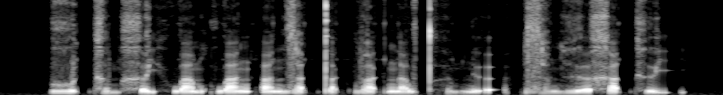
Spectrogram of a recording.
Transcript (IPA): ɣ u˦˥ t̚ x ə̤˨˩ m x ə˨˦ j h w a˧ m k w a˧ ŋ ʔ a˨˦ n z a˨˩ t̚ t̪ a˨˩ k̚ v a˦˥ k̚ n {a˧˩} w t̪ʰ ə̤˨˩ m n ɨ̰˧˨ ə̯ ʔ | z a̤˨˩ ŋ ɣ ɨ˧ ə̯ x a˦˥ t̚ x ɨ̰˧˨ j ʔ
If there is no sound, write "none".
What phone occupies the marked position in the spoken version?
a˧˩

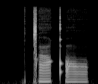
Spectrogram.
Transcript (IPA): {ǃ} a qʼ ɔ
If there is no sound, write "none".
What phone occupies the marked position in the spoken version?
ǀ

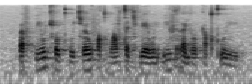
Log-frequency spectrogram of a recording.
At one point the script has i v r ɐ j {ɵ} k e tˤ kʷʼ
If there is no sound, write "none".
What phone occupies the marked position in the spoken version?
o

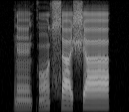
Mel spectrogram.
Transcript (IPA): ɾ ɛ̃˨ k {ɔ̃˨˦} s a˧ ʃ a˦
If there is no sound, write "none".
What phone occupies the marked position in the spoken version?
ɔ̃˨˦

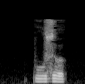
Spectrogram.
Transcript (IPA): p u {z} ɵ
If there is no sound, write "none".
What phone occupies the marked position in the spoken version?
z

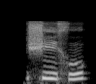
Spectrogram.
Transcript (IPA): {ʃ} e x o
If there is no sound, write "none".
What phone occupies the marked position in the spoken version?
ʃ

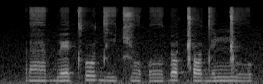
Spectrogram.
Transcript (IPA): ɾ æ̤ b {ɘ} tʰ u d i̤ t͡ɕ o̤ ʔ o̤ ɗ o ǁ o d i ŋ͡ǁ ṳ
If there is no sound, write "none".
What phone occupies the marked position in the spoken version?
e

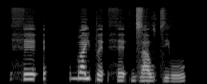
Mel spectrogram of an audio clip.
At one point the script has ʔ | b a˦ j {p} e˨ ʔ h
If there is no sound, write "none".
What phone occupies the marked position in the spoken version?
p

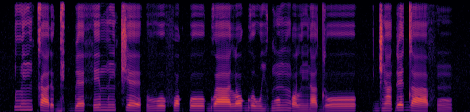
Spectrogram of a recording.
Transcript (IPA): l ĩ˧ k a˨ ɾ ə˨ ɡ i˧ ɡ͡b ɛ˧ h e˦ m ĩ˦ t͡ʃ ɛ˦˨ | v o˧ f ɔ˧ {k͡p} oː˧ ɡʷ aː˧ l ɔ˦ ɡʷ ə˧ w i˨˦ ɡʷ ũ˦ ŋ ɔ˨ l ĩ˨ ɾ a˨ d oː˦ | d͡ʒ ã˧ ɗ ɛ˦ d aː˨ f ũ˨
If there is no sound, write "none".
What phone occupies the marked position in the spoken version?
k͡p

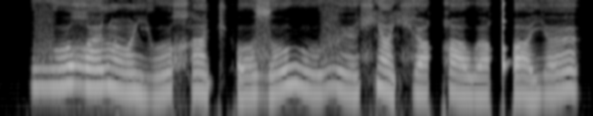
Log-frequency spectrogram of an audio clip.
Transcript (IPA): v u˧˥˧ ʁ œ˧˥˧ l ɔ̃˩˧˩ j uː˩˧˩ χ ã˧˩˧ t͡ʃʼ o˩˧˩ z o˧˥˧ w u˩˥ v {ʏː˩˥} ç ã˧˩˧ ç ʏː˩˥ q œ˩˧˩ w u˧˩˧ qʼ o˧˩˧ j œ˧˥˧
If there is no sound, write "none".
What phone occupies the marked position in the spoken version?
ʏː˩˥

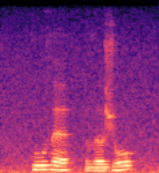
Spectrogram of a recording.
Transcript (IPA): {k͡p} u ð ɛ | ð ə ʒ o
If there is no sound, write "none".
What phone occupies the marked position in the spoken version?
k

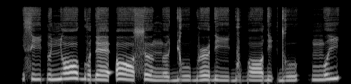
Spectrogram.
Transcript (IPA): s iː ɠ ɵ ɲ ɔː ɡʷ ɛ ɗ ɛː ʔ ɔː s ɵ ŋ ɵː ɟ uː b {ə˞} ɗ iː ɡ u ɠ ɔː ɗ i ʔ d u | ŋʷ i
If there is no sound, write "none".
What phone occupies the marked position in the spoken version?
ə˞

